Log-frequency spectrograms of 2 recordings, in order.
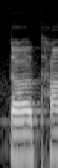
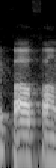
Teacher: अघोष व्यंजन किसमें किसमें होता है, एक और दो, जिसमें तंत्र कंपित नहीं होती है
